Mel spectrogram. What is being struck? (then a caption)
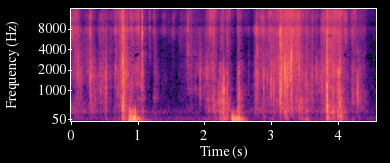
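Newsprint newspaper. A large, thin newsprint newspaper lying open on a wooden table is handled with fingertips that lift, turn and flatten its pages. Bursts of dry, bright crinkling and rustling come in uneven waves, with soft low thumps as pages settle and brief quiet gaps between turns.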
